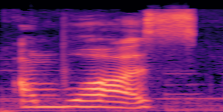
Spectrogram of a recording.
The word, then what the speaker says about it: Amboise: Yeah. Like AHM. And then... it says with a nasal AN sound. And then followed by BWAZ. Is sometimes anglicized as amboise, but the French pronunciation is preferred.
